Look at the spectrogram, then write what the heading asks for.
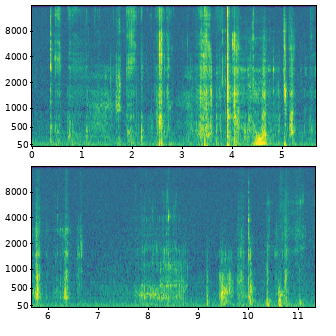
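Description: Close-up mouth sounds of chewing green onion kimchi: wet crunches and clicks in quick irregular succession. Partway through come softer sips of broth from a large stainless steel bowl.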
